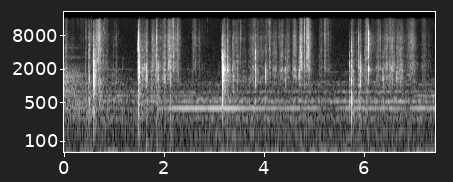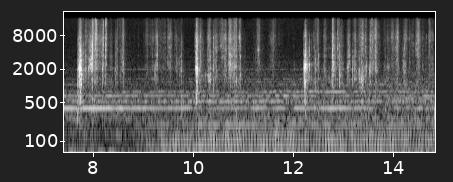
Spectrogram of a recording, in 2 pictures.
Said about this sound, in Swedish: Jag vill dra något mer kort till er.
